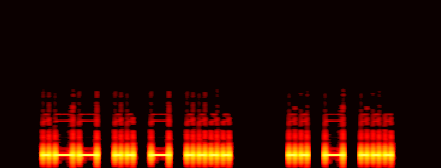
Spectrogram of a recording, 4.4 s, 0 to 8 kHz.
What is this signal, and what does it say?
Morse code, heard as a keyed tone, about 20 wpm, 650 Hz. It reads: WITH ITS
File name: 05-Chapter-05 20 WPM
